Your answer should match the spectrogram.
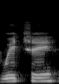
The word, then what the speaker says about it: Witchy: Name is Witchy. I feel like Queechy, but with a W, pronounced he, him, his.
